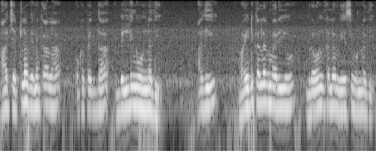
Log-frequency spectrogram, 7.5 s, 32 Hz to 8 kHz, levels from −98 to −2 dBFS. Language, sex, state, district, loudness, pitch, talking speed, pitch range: Telugu, male, Telangana, Mahabubabad, -16 LUFS, 155 Hz, 120 wpm, 145-165 Hz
